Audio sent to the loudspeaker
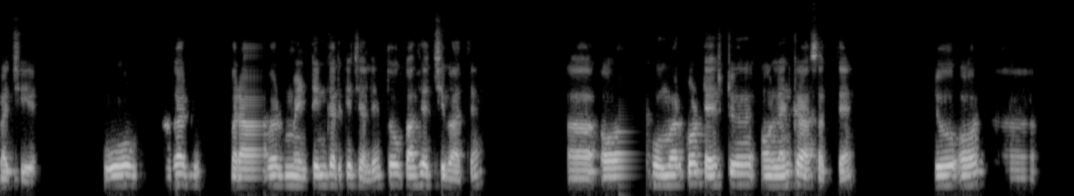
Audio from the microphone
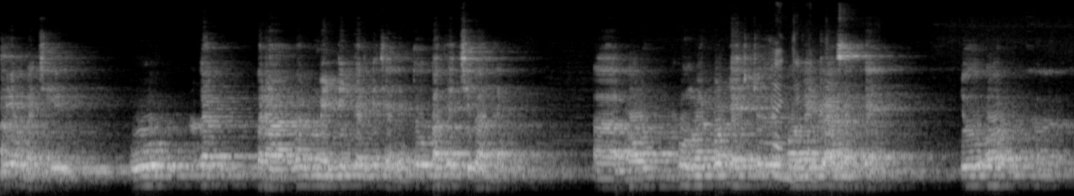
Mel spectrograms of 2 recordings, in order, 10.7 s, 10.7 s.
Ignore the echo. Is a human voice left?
Yes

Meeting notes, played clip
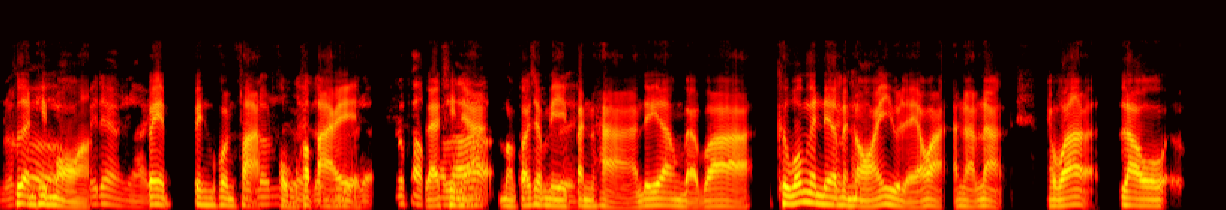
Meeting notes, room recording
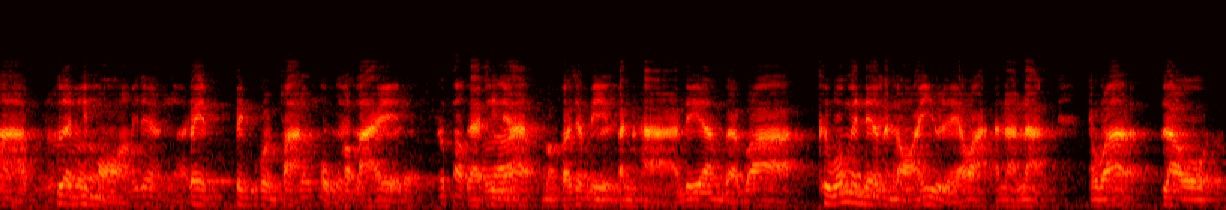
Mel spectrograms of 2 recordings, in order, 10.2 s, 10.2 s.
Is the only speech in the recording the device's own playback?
Yes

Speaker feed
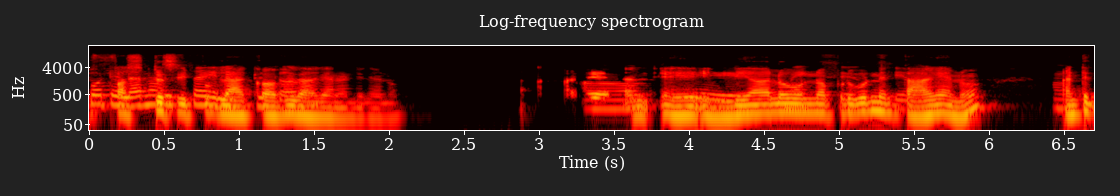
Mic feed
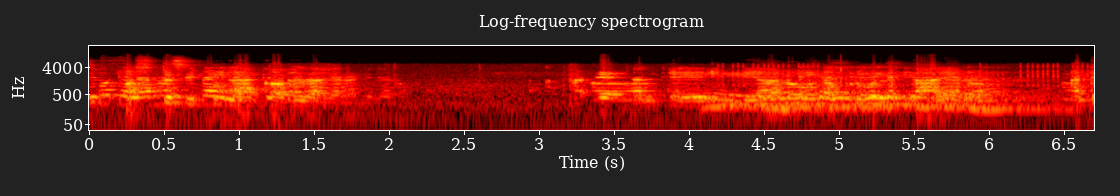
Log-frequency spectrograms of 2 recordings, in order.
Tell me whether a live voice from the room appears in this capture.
Yes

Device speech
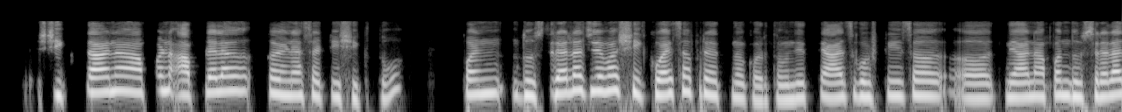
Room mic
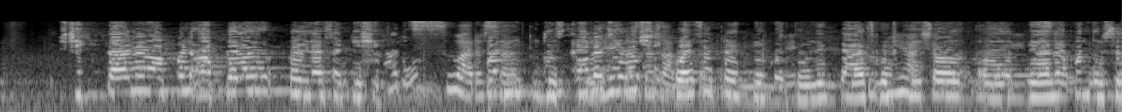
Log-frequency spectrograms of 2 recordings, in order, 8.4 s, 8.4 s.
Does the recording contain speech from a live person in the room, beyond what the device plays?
Yes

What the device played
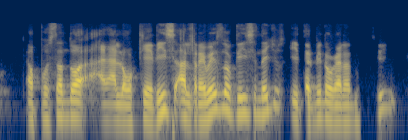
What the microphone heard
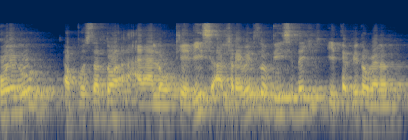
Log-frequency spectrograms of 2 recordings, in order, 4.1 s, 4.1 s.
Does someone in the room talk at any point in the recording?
No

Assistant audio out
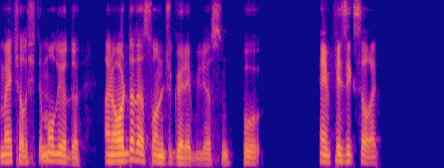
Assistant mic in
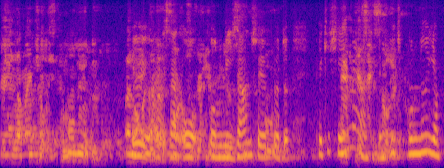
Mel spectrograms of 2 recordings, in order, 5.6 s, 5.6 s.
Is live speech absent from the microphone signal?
No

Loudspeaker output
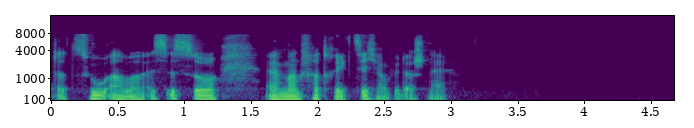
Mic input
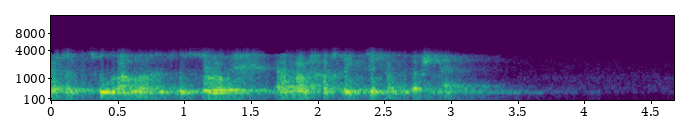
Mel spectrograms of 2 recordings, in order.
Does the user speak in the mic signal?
No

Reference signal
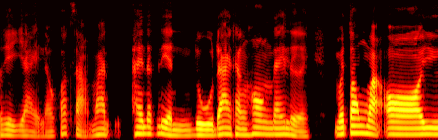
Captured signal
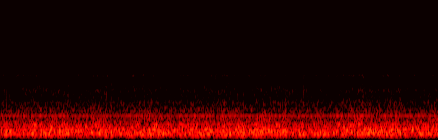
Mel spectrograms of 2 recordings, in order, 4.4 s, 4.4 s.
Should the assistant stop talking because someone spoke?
No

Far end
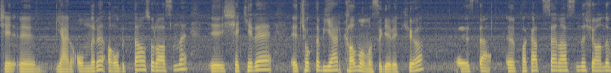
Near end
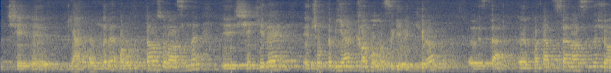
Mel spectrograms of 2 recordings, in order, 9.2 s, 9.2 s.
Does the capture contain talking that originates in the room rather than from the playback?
No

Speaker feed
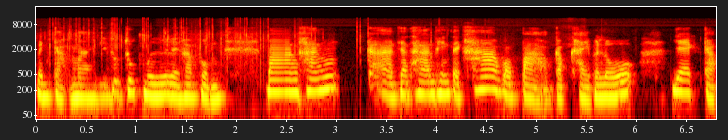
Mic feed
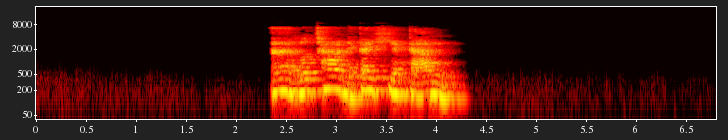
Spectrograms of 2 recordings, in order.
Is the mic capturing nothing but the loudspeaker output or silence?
No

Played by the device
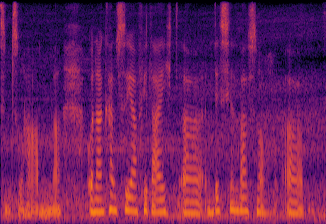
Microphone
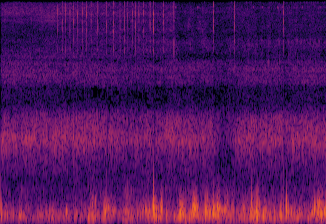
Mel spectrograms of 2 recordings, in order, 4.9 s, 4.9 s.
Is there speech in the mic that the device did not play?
No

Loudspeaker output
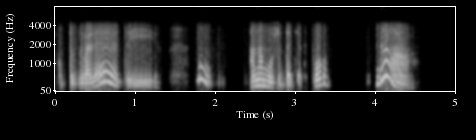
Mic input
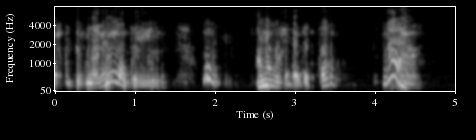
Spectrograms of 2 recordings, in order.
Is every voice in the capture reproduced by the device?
Yes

